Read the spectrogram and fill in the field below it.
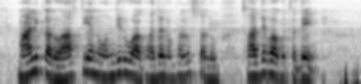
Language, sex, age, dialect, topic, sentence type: Kannada, female, 41-45, Coastal/Dakshin, banking, statement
